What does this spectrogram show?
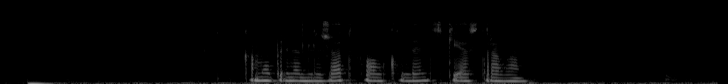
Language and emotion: Russian, neutral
